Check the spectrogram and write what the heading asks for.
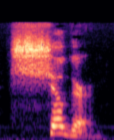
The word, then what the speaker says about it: sugar: What you may not know is that there are some words in English that are written with the letter S, but are pronounced with the SH sound. Words like sugar and sure.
